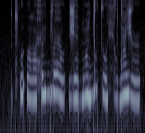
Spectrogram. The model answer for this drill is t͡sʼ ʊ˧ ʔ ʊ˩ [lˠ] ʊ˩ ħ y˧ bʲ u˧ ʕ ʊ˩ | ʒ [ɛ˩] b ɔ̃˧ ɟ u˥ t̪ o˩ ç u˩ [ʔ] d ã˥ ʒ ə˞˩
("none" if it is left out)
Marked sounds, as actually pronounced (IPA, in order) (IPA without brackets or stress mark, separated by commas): lˠ, ɛ˩, none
